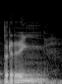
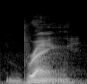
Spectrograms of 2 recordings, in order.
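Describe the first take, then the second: First: Trilled, foreign-sounding R in BRING; harsh R. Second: Gentle R in BRING, falling; soft American R. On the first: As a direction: BRING with a hard, rolled R. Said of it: "really harshly". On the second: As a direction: BRING with a smooth, untrilled R. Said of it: "We don't go like bring". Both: Shown as a demonstration.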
